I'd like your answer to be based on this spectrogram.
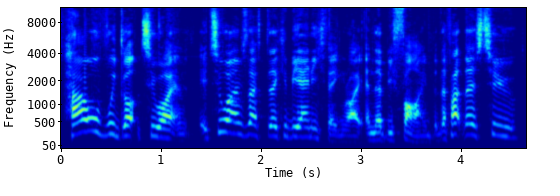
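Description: An excitable man hosting a football shirt unboxing, often repeating himself as he reacts. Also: sits high, fast talker, faint music behind. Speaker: football shirt channel host.

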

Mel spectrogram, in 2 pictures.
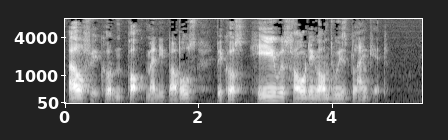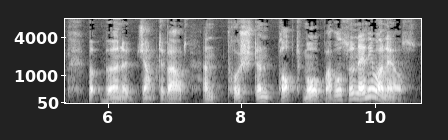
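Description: A man reading a children's picture book aloud in a gentle, unhurried, expressive way. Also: lowish voice. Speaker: storyteller. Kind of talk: read-aloud children's story.

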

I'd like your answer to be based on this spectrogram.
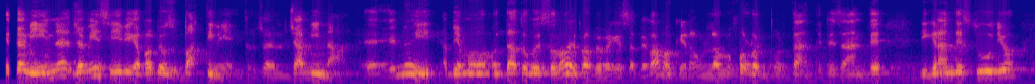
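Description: A man's voice: mid-range voice, sing-song, normal speed, hardly any pauses, a little mellow, long reverb tail, highs cut off. A man, founder of a small wine company, explaining his business in a chatty live-stream interview and laughing often. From Liguria.

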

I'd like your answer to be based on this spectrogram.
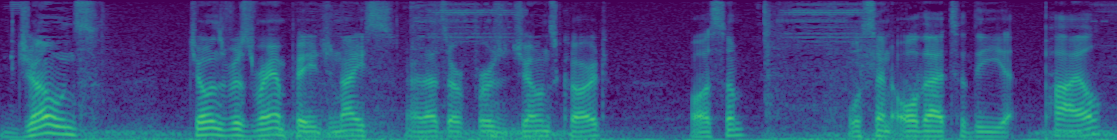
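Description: A man's voice: on the low side, unhurried, background noise. A man hosting a gaming video with casual commentary, reacting aloud to what appears on screen.

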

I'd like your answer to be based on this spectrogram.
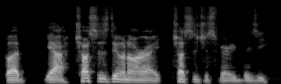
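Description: A man's voice: fairly low pitch, fairly quick, a bit bright, no echo. A young man in his twenties co-hosting a sports podcast, rambling easygoing chat full of "like" and "you know". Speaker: podcast co-host.

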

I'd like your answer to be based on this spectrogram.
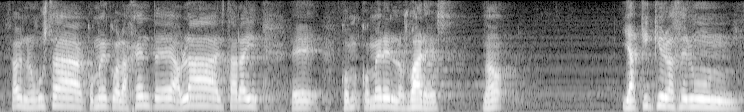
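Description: A man from La Rioja performing a stand-up monologue on stage, with stammered restarts, acting out characters in a raised voice. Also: high voice. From La Rioja, Spain. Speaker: stand-up comedian. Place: stage at a public event.

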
